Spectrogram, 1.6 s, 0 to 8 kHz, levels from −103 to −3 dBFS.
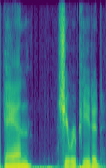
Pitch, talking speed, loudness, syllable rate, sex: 100 Hz, 115 wpm, -18 LUFS, 4.5 syllables/s, male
